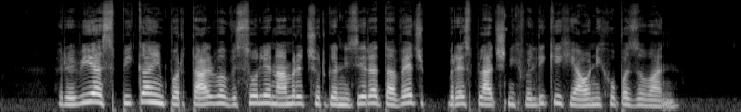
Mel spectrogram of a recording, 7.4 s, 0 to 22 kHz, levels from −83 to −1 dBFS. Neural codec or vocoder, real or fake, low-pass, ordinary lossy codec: none; real; none; none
